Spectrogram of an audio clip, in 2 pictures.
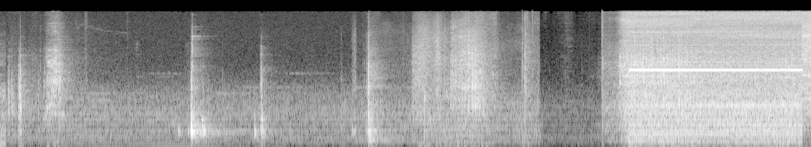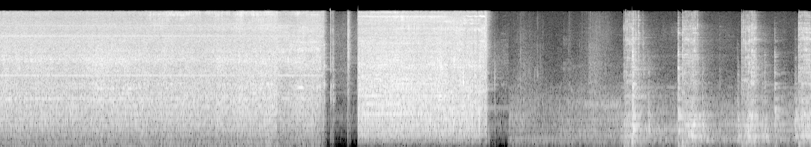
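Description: DeWalt XR cordless drill boring a bolt hole through a steel mounting bracket into the planer's base. It starts about six seconds in and runs for about five seconds, with a steady whine at first and then rougher cutting noise. After a brief stop it runs again for about a second. Scattered handling clicks and knocks come before and after.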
